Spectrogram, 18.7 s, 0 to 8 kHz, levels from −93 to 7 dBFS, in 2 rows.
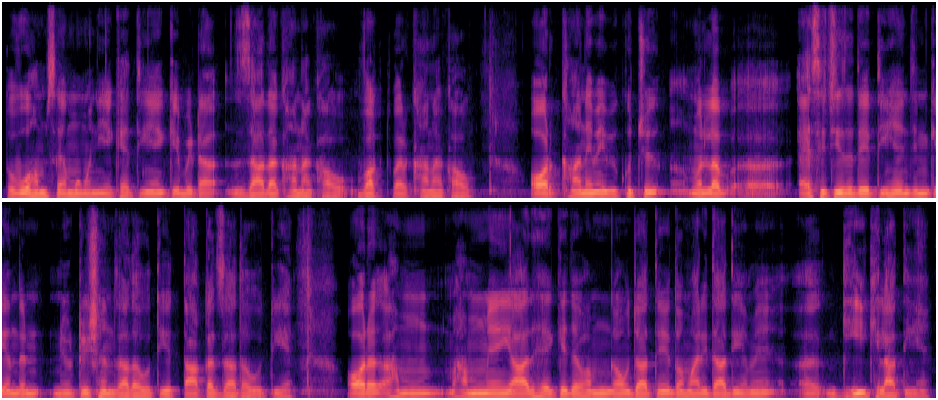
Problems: none marked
